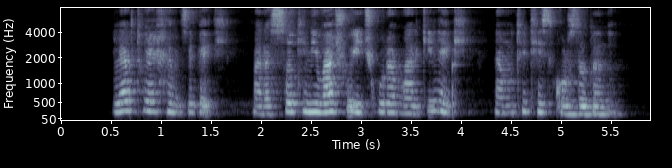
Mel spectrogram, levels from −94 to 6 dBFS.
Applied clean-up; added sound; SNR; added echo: neural mask model DeepFilterNet 3.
